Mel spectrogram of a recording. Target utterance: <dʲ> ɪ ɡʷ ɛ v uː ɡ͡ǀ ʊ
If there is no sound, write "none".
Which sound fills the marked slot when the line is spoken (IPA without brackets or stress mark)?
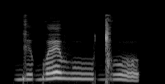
ɡ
